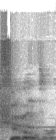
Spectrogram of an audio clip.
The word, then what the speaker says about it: Kitover: It's pronounced kid over.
